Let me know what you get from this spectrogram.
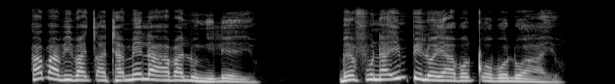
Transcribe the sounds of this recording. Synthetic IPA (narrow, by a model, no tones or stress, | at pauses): aβaβiβaǀatʰamɛlaːβaluŋilɛːjɔ | βefunaimpʼilɔjaβɔǃɔβɔlwaːjɔ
